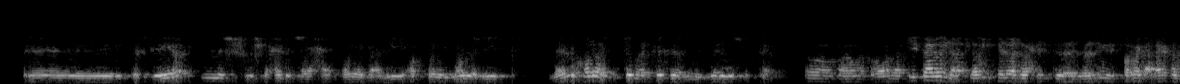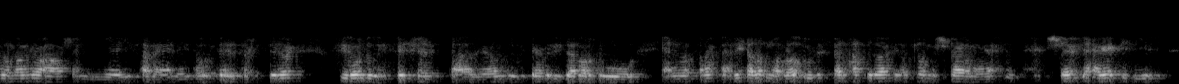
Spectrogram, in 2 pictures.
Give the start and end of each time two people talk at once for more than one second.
none

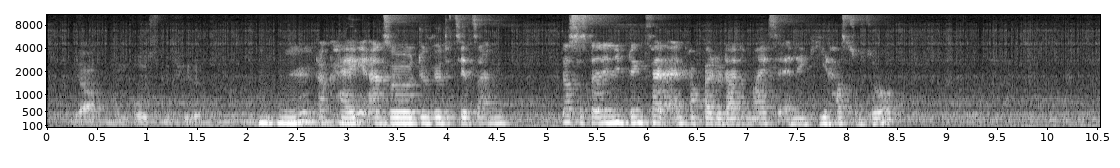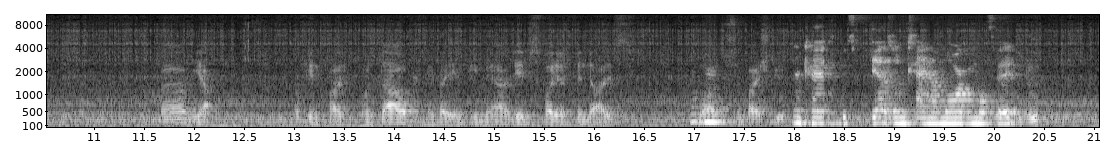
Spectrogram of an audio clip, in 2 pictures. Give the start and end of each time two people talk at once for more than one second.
none

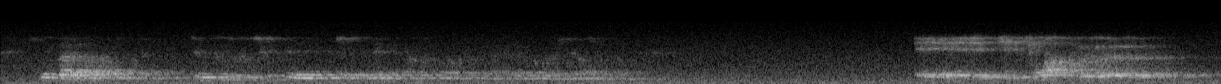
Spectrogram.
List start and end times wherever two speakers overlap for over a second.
none

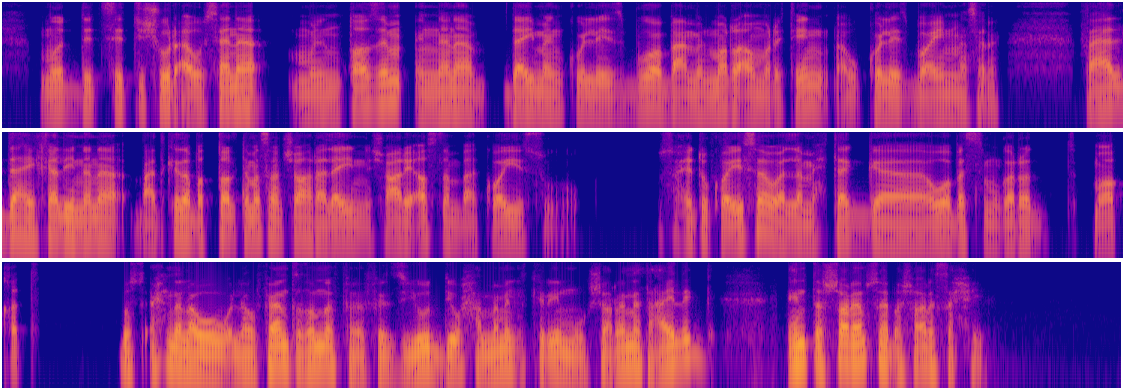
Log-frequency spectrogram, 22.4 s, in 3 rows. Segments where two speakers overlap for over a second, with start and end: none

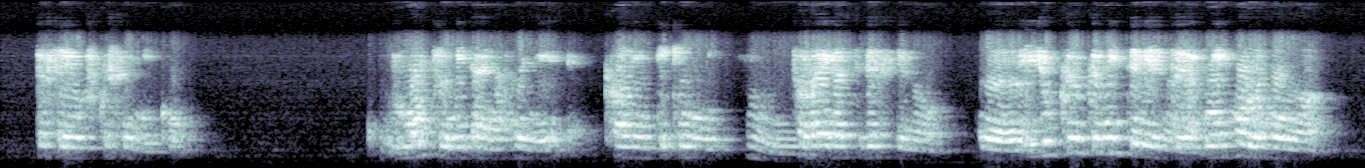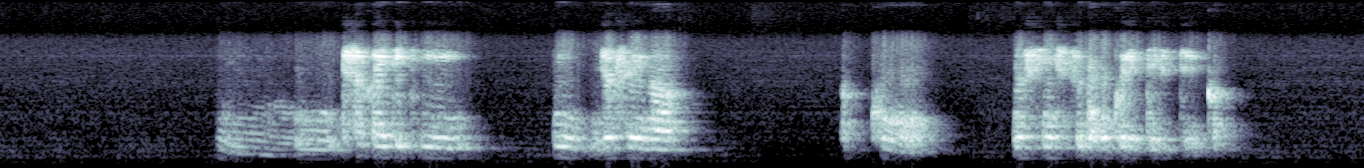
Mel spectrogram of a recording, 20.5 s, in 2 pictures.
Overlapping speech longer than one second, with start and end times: none

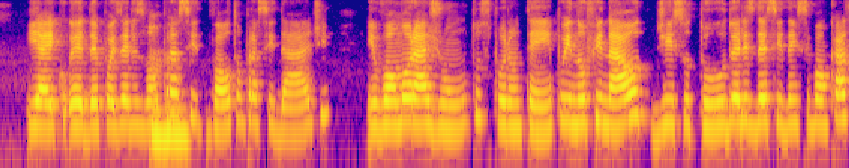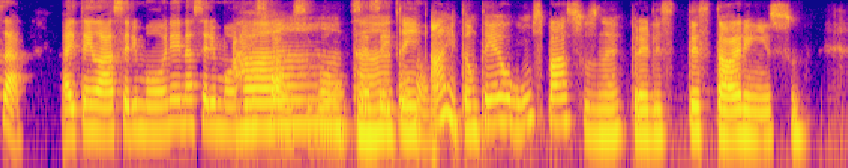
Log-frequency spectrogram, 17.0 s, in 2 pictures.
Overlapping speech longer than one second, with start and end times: 10.8-12.8

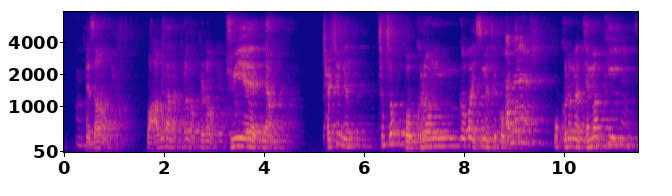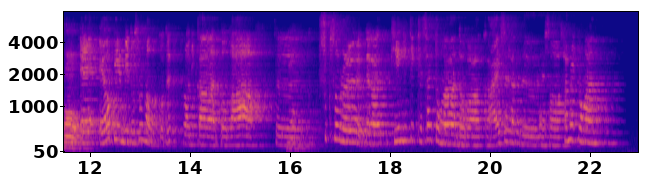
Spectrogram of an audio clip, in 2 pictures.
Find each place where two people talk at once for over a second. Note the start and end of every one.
none

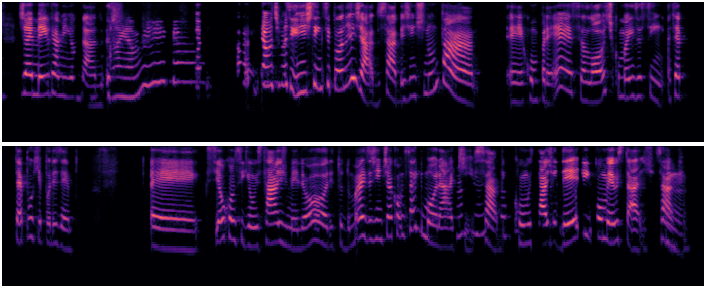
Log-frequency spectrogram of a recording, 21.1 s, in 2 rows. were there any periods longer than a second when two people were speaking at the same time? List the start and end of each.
none

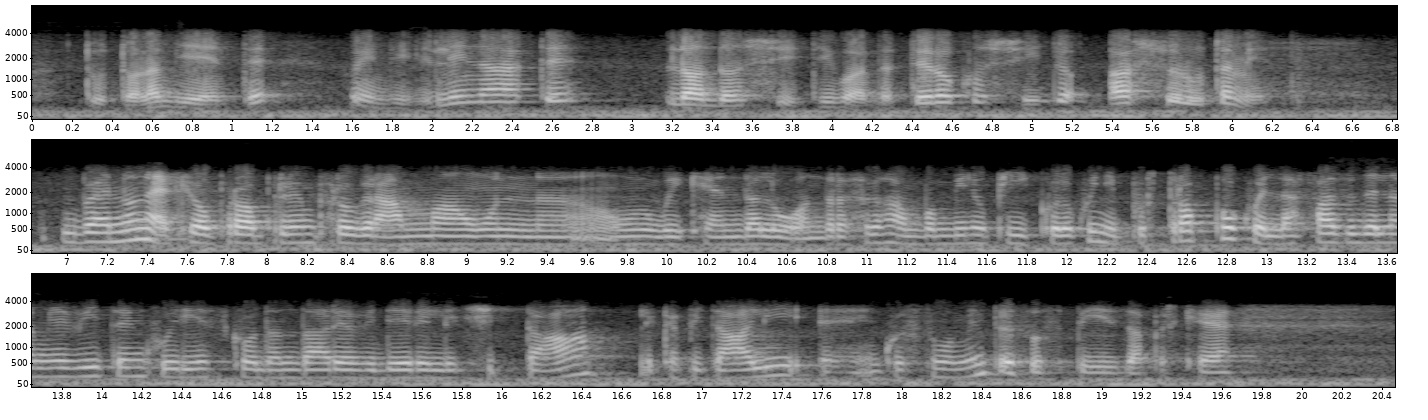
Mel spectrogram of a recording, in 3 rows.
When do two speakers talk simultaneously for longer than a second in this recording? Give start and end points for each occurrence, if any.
none

